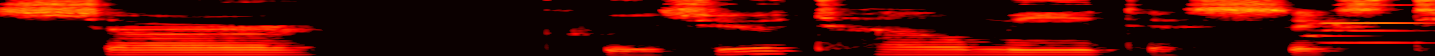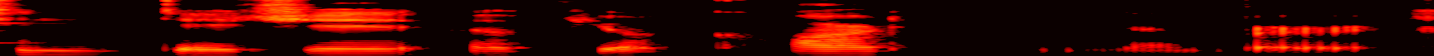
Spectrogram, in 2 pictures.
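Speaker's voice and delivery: every word dragged out, painfully slow and soft. Retelling how a phone service agent talked to him, imitating very slow speech. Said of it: "He talked so slow. He was kind of like this".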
